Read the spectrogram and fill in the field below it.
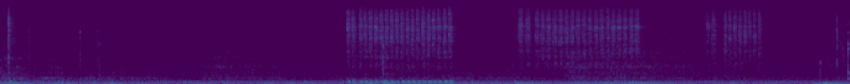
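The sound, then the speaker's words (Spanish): Braille display pins refreshing left to right as the unit is switched on, in three quick bursts of dense, rapid mechanical clicking with a raspy texture, fairly loud over a low steady hum, with no one speaking. “Y ahí de inmediato refrescó de izquierda a derecha, pudieron escucharlo”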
